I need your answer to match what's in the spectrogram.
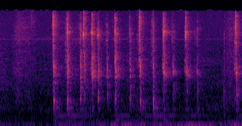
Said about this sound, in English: I love hearing you type. Already, yeah, I love that the whole audience can hear all your typing. I know, dude. It's because I have really fat fingers. And a loud keyboard, so, and your mic wasn't muted.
